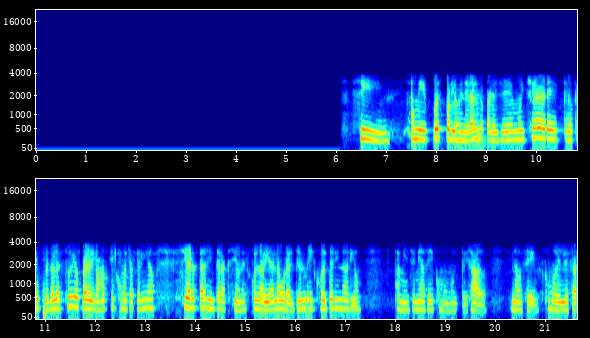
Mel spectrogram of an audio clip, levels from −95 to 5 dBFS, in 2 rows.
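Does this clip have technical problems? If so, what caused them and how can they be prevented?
Yes. The GSM full-rate codec runs through the whole clip, giving the speech a plainly buzzy, gravelly roughness with nothing below 200 Hz or above 3.4 kHz, which fits the 13 kbps full-rate coder. It rebuilds the voice from a vocal-tract model driven by a regular pulse excitation kept at only every third sample, so natural detail is replaced by a coarse, rasping texture. Routing the call over a wideband codec such as AMR-WB would prevent this.

Lost GSM frames appear at 8.82–9.07 s, 10.96–11.02 s, 12.48–12.55 s, 14.16–14.23 s, 16.20–16.31 s and 18.92–18.98 s. The first is the worst, with about 140 ms missing, scattered across roughly 200 ms, and the longest unbroken gap is around 70 ms. The others each lose 20 to 40 ms. During each gap the decoder reuses the last good frame's settings, so the sound briefly freezes into a rough, metallic ring instead of continuing. 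Stronger radio coverage and better channel error protection would prevent these losses.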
